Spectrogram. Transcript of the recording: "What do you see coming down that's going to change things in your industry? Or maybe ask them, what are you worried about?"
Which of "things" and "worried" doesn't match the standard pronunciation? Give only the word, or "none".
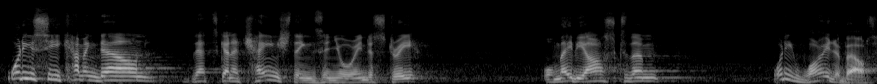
none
